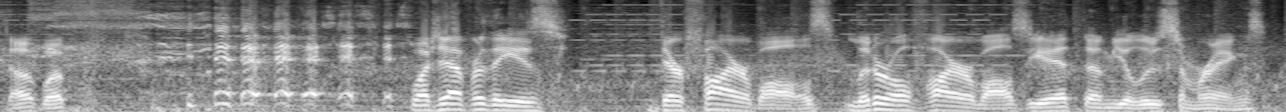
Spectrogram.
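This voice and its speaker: A man's voice: medium pitch, moderate pace, low-quality recording. A man giving casual commentary while playing a video game. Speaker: let's play commentator and player. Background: game music.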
